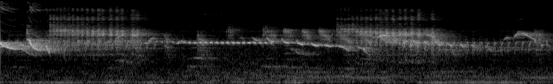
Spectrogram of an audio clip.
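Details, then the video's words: Male and female common iora calling for bird luring: a sharp falling whistle opens, then a long sustained thin whistle with a pulsing trill, followed by a burst of rapid chattering notes. "pikat burung cipow jantan dan betina"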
